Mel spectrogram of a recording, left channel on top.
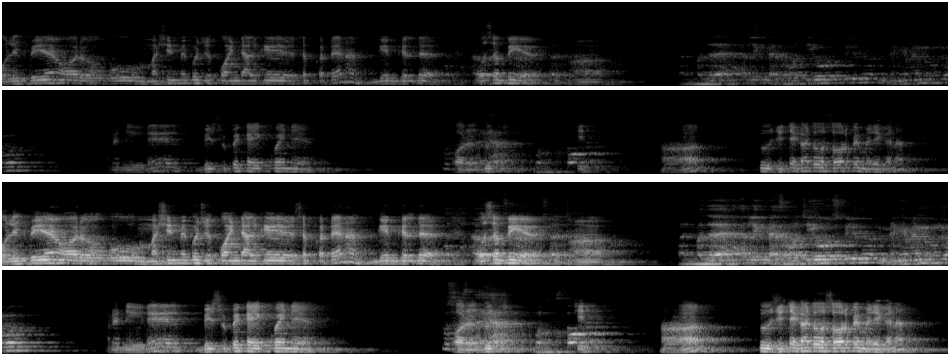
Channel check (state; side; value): quieter; left; 16.6 dB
